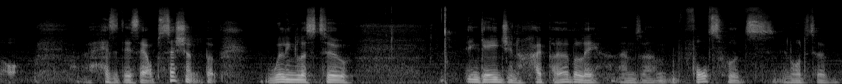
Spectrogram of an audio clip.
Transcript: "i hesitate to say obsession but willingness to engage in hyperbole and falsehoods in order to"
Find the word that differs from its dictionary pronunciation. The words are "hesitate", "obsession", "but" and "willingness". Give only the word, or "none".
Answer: willingness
